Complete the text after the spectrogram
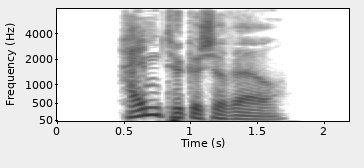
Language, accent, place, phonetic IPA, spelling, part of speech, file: German, Germany, Berlin, [ˈhaɪ̯mˌtʏkɪʃəʁɐ], heimtückischerer, adjective, De-heimtückischerer.ogg
- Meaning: inflection of heimtückisch: 1. strong/mixed nominative masculine singular comparative degree 2. strong genitive/dative feminine singular comparative degree 3. strong genitive plural comparative degree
